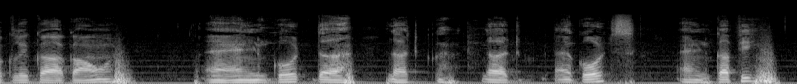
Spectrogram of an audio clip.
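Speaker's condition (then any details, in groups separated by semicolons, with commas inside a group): Cerebral palsy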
